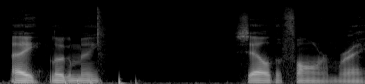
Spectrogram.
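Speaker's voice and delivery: put-on southern drawl accent. Trying out accents while discussing Georgia and South Carolina drawls: Southern drawl accent. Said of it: "that was good".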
